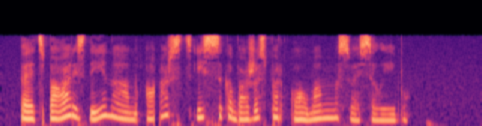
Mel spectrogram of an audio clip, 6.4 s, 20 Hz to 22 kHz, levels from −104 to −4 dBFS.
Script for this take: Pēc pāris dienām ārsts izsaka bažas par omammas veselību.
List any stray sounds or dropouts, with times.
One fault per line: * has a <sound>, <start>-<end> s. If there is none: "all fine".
* has a dropout, 2.0-2.1 s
